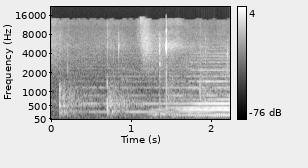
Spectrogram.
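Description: A few light knocks, then a church organ comes in about halfway through with held chords that grow louder.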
